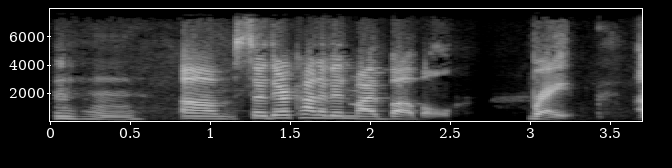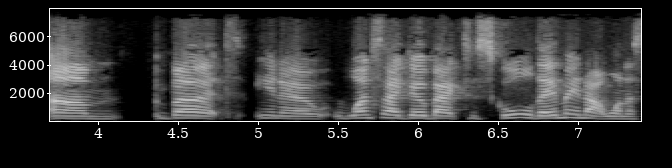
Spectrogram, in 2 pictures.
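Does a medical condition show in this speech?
No.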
